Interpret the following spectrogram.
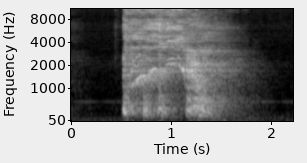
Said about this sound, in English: I'll cut out the coughing part.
